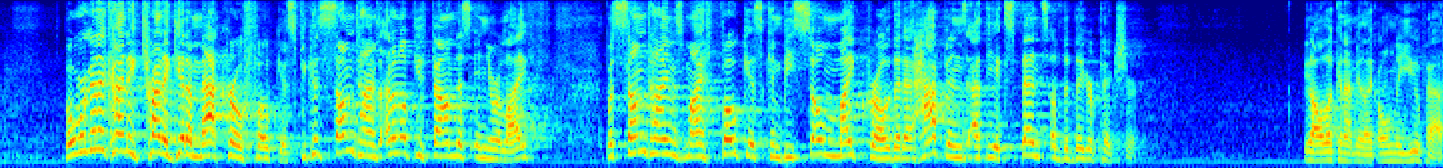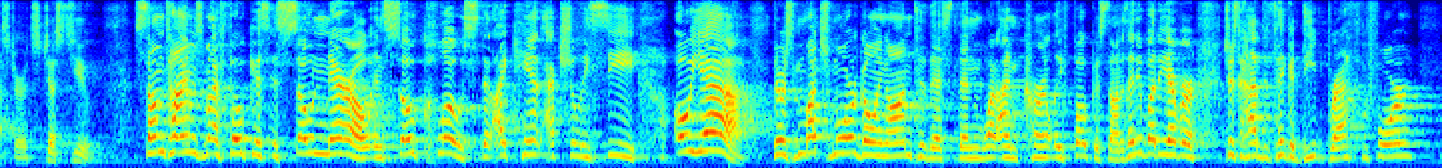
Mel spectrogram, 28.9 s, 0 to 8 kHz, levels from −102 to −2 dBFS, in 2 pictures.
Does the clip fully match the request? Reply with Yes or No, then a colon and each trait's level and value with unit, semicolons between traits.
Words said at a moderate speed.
Yes: average, 195 wpm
